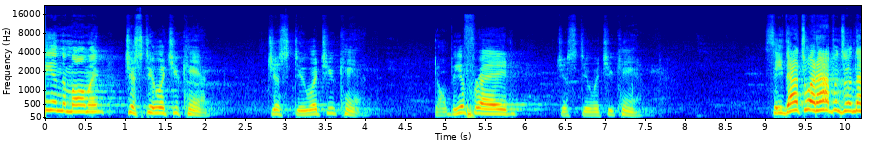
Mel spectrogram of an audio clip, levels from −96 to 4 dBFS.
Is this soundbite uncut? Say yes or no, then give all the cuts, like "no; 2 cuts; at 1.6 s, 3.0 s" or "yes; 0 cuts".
yes; 0 cuts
